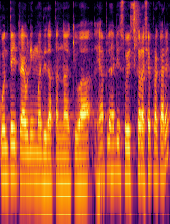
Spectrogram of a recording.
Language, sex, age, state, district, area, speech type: Marathi, male, 30-45, Maharashtra, Buldhana, urban, spontaneous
